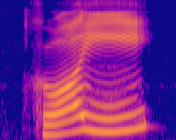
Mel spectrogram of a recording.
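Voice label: "ke3yi3" Mandarin Chinese, female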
